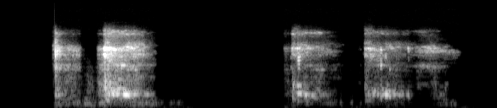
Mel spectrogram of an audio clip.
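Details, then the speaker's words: A teaching example of a child's hoarse cough in a respiratory auscultation lesson: four harsh, rough, barking cough bursts in two pairs. "ahora vamos a proseguir con una todo ronca de un niño"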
